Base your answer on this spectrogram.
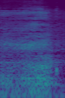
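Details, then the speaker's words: Adult man with recurrent respiratory papillomatosis, years after surgery, coughing constantly all day: one harsh, rattly cough burst; chronic cough. "But my biggest problem is that right there. I constantly all day long I cough. And now you hear the rattle. It's it's constant. And it makes everybody think I'm sick or getting sick."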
